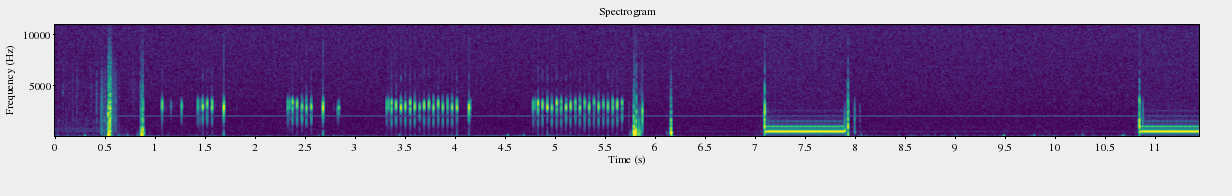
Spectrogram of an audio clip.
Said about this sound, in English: These ringtones were different from what I had ever heard before. For one thing, the ring was always very short, half the length of a normal ring, and it repeated more frequently. And the actual pitch of these ring sounds was kind of nondescript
